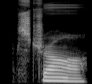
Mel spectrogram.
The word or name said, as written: straw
